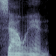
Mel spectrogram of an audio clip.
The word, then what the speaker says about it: Samhain: The chilling Genesis, Sawin, Lord of the Dead. The true beginning of what is now called Halloween is not harmless fun, but the ancient Celtic festival of Sin, pronounced Saoin.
